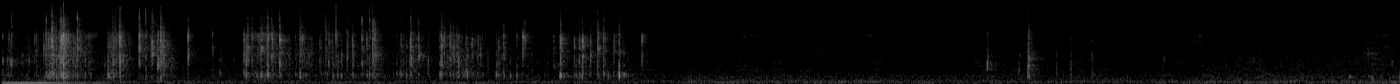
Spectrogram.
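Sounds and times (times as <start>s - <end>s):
crinkling and crackling: 0.0s - 6.6s.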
